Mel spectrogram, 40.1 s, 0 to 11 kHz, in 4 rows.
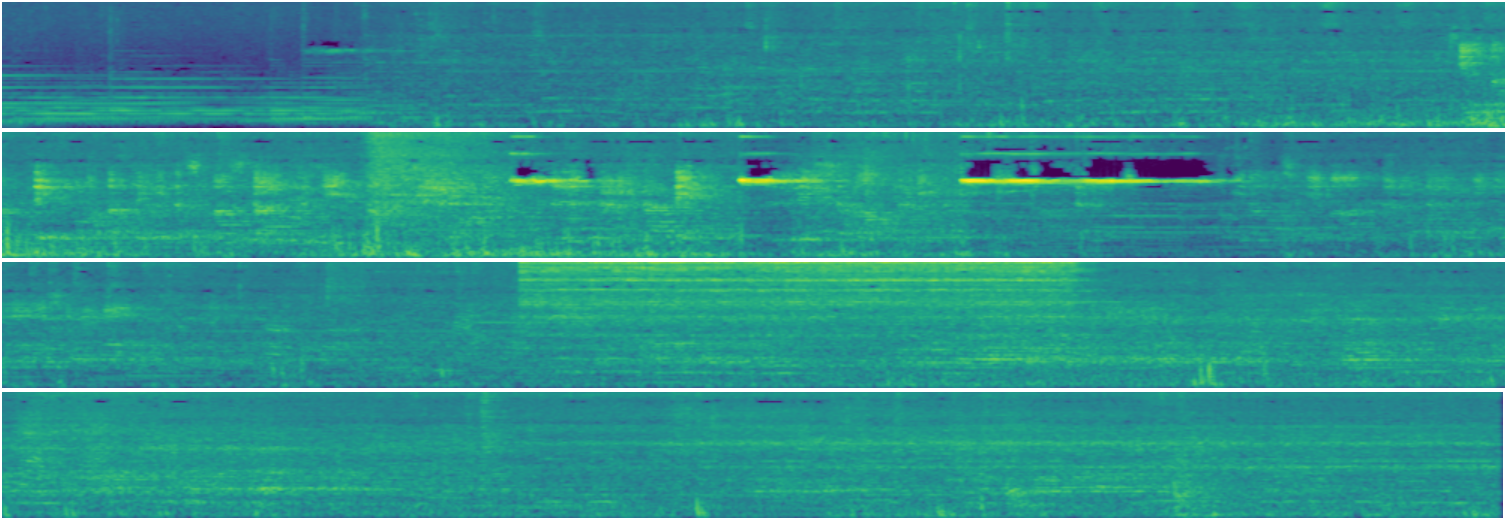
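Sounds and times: electric train rumble: 0.0s - 40.0s
high warning tone: 16.4s - 18.4s.

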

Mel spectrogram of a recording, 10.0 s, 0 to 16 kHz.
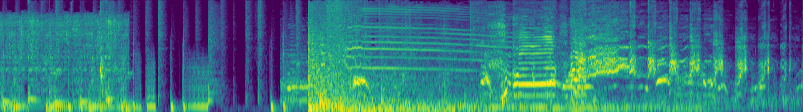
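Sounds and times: person screaming: 3.6s - 7.8s.

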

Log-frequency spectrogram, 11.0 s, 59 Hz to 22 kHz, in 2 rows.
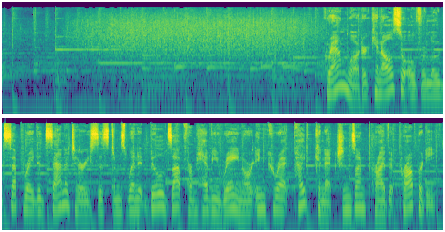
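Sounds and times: background music with held notes: 0.0s - 11.0s
heavy rain hiss: 0.7s - 4.1s.

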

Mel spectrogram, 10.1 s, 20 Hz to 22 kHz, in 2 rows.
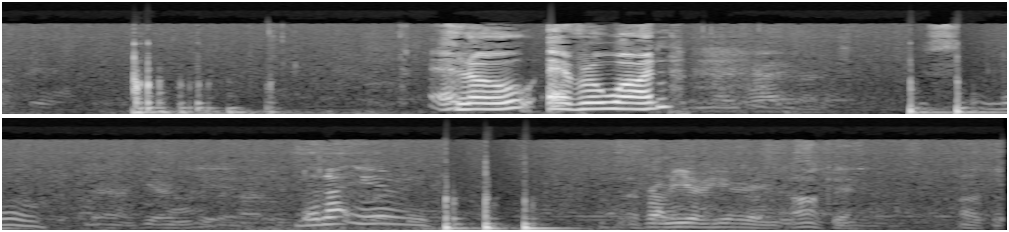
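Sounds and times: small knocks near microphone: 0.7s - 1.6s, 4.6s - 5.1s, 7.2s - 8.0s.

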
